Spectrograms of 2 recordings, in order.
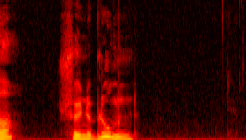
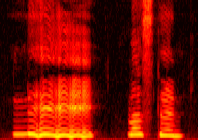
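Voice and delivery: very high-pitched bleating sheep voice; much slower than usual. A narrator's reading. Sheep answers the ram, very high bleating voice. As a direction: squeak it out like a silly sheep. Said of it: "Die Schafe".

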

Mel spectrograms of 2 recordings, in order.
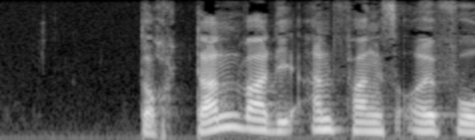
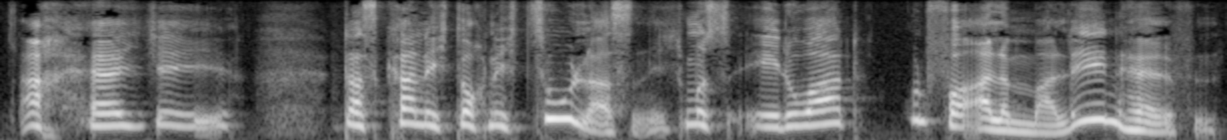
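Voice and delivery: high, dismayed mole voice; unhappy mole; 8 semitones higher than usual. Acted. Mole resolves to help his friends, high and distressed. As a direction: fret as a little animal. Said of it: "auch ganz unglücklich".

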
